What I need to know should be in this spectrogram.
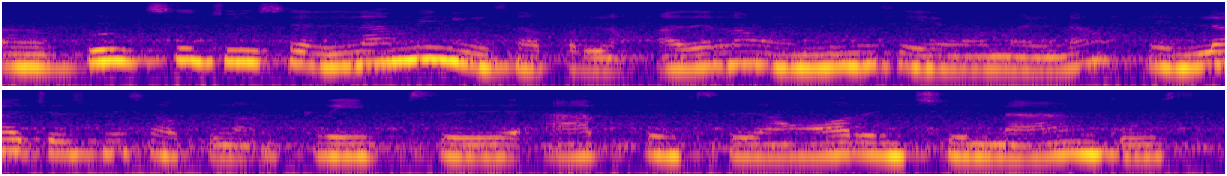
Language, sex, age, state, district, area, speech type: Tamil, female, 18-30, Tamil Nadu, Sivaganga, rural, spontaneous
